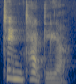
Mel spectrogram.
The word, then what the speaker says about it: Ting Taglia: Ting Taglia. Ting Taglia. It's not unpronounceable at all. I wasn't trying hard enough before. Ting Taglia. Like tagliatelle, but with a ting at the start.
